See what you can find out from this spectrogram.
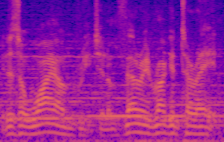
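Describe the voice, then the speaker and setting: A man plays a noble counsellor in a fantasy game. The voice sits at a middle pitch, serious, formal and informative, with music clearly behind. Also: fairly quick, lightly acted. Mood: earnest, briefing. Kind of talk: dramatic fantasy game acting.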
